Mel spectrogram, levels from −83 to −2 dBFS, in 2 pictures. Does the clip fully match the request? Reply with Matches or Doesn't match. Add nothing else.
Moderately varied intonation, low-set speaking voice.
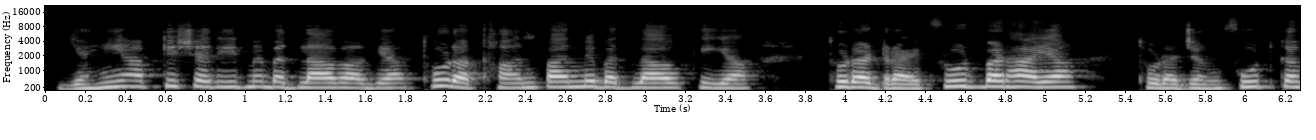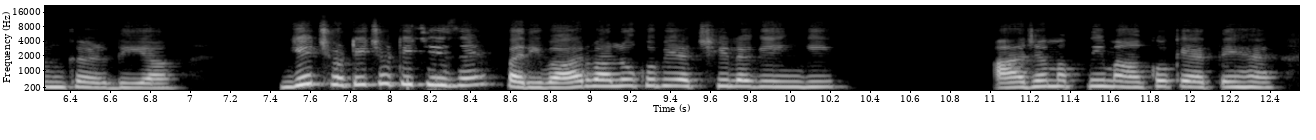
Doesn't match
